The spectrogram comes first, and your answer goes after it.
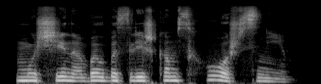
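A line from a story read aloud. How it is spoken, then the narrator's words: Quiet supposition. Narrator (Russian): тихо предположил Мик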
